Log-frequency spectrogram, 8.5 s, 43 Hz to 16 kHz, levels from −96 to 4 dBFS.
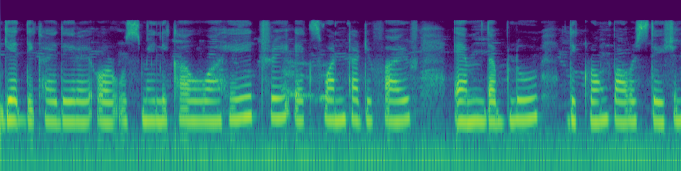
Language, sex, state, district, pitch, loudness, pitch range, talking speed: Hindi, female, Arunachal Pradesh, Papum Pare, 245 Hz, -18 LUFS, 235-250 Hz, 140 wpm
